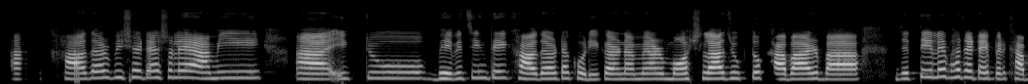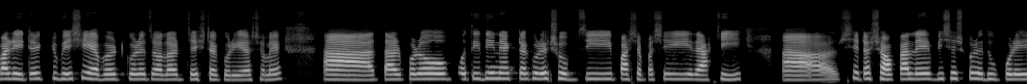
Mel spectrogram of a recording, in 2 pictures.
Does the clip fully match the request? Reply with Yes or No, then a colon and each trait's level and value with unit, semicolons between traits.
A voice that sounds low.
No: very high, 255 Hz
